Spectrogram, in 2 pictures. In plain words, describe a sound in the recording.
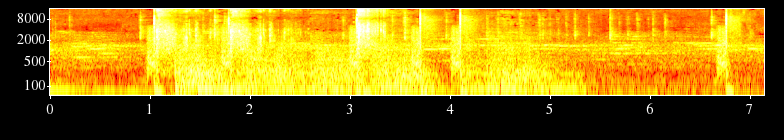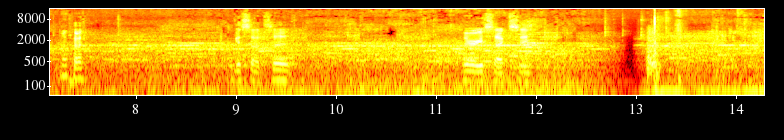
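A boot kicks hard against wood with a heavy thud.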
